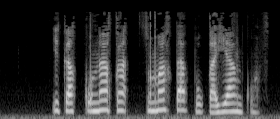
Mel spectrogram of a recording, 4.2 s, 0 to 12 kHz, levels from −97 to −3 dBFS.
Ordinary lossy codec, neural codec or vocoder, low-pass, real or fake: MP3, 32 kbps; autoencoder, 22.05 kHz, a latent of 192 numbers a frame, VITS, trained on many speakers; 9.9 kHz; fake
